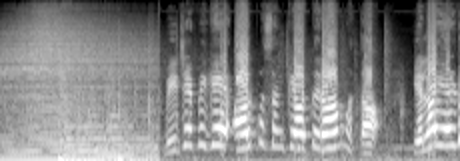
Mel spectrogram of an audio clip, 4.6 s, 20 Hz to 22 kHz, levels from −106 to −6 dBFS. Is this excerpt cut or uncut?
cut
